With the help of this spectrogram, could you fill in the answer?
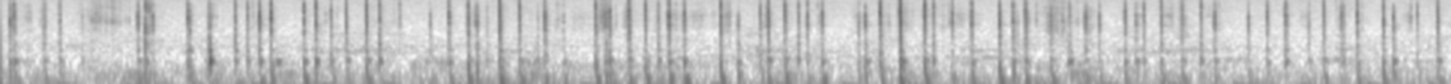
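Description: Long fingernails tap quickly on the front cover of a blue hardcover book with a glossy paper dust jacket, mixed with some scratching. The result is a dense, irregular stream of sharp, bright clicks over a soft low rumble.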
